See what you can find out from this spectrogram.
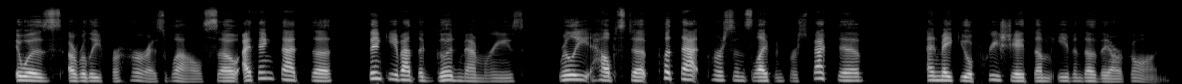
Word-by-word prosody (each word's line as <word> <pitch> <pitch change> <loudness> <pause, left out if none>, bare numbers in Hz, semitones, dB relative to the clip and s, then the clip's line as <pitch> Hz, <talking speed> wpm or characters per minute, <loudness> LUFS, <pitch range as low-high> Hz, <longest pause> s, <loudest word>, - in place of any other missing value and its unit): it 195 - +5
was 170 -4 +4
a 165 - +3
relief 165 -1 -1
for 140 +1 -12
her 180 -6 -7
as 135 +3 -12
well, 140 -5 -7
so, 155 +2 0
I 190 - +7
think 280 -1 -3
that 205 -4 +4
the 165 -2 +2 0.4
thinking 270 -3 +3
about 210 -2 +4
the 180 - -3
good 180 +5 0
memories 150 -1 -9 0.4
really 220 0 +4
helps 190 -2 0
to 180 -2 +2
put 285 -3 +3
that 225 -2 +6
person's 195 -4 -8
life 170 -1 +3
in 155 - -18
perspective 180 - -1 0.6
and 195 -1 +1
make 185 -1 +3
you 175 - +3
appreciate 170 -3 -1
them 155 -1 -4
even 165 -2 -8
though 155 0 0
they 140 -1 -6
are 130 -2 -7
gone. 150 -5 -14
170 Hz, 190 wpm, -23 LUFS, 155-195 Hz, 0.6 s, I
